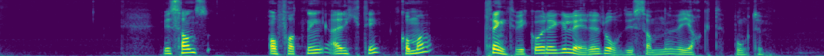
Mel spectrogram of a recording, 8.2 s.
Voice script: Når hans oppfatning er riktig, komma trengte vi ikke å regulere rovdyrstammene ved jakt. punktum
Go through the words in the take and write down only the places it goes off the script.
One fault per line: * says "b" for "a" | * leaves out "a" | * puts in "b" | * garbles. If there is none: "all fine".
* says "Hvis" for "Når"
